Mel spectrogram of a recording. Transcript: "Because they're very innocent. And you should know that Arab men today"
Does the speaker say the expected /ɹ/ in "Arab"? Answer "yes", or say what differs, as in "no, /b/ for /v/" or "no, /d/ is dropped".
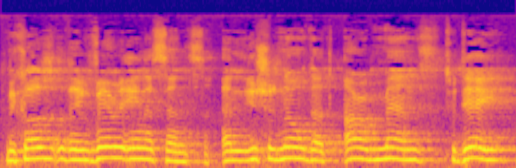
no, /ɹ/ is dropped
